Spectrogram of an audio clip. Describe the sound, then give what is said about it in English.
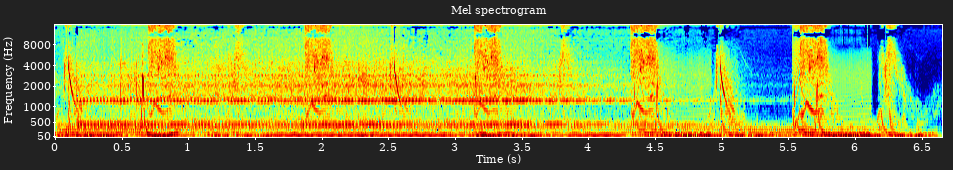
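A steady, buzzing telephone ringing signal, heard soon after dialing a number, hums at an even level, broken by regular brief bursts roughly every second, with no voices present. “Soon after you dial the number you want, you will hear this tone. That's the ringing signal.”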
